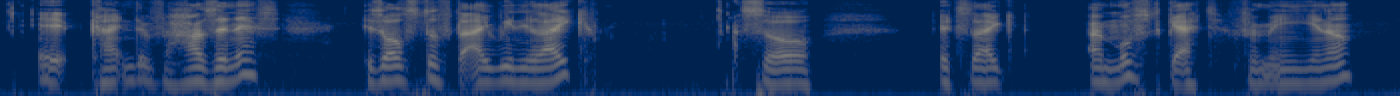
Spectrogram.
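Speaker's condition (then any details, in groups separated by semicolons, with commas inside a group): Cerebral palsy; tight muscles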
